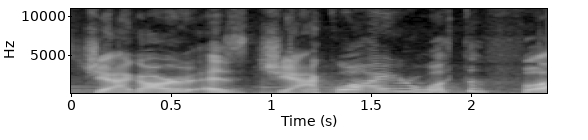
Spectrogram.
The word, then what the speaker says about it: Jaguar: Jaguar oh my God jagar what the hi Kumi you're saying it wrong it's Jaguar there's no W Jaguar ooo shut up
